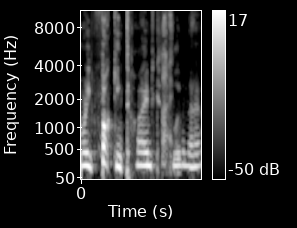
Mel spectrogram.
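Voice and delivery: high, fast incredulous rant. Retold or imitated. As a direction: scoff at her choice. Incredulous rant about character.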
